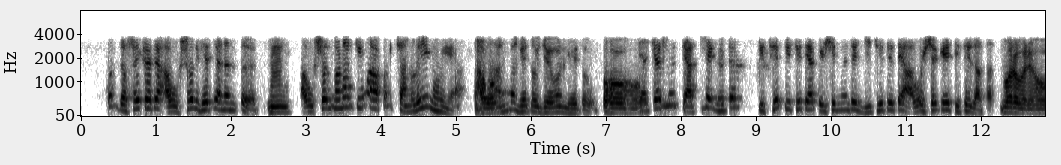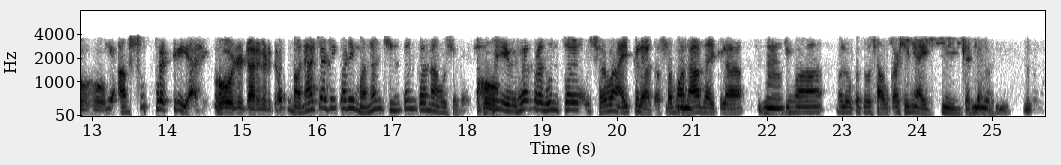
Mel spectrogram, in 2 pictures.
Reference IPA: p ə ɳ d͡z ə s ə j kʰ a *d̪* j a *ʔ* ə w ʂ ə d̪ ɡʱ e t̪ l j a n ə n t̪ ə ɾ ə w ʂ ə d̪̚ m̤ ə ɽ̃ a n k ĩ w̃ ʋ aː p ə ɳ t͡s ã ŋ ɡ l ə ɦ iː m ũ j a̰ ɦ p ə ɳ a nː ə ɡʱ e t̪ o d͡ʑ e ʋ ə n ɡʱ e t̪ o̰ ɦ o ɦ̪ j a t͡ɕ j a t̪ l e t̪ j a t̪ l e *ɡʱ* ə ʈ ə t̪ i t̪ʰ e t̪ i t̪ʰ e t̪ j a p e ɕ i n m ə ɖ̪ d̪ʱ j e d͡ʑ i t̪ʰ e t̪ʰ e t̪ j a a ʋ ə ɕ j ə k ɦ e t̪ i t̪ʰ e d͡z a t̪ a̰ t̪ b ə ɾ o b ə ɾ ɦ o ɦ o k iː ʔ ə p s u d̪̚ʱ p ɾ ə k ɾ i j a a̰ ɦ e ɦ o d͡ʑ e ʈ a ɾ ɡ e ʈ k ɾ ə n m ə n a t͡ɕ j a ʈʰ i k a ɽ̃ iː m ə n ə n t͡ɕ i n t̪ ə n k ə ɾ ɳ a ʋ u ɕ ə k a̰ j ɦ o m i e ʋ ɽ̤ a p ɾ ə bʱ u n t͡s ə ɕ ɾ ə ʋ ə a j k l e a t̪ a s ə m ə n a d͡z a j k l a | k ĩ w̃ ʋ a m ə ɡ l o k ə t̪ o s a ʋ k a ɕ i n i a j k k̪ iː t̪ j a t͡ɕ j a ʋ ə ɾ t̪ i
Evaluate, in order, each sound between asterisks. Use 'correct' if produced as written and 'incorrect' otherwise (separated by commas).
incorrect, correct, correct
